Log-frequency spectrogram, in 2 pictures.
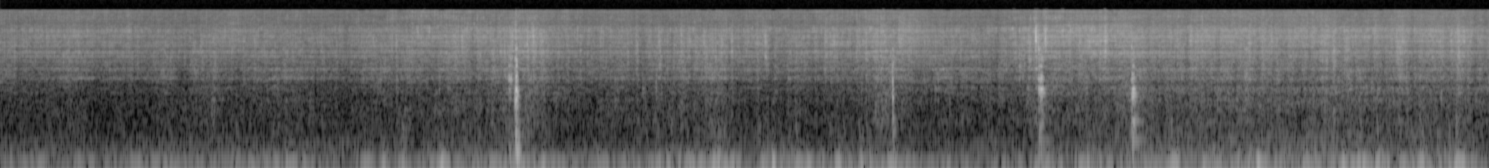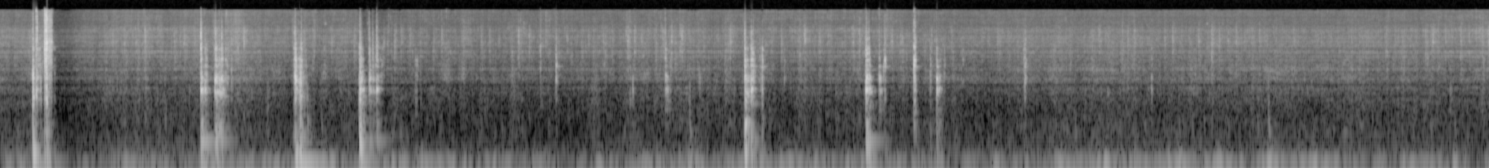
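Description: A dirt bike engine rumbles steadily close by.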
